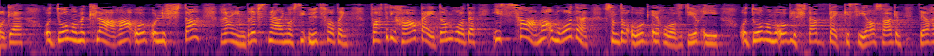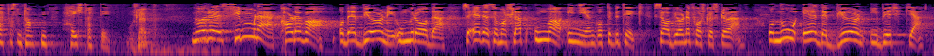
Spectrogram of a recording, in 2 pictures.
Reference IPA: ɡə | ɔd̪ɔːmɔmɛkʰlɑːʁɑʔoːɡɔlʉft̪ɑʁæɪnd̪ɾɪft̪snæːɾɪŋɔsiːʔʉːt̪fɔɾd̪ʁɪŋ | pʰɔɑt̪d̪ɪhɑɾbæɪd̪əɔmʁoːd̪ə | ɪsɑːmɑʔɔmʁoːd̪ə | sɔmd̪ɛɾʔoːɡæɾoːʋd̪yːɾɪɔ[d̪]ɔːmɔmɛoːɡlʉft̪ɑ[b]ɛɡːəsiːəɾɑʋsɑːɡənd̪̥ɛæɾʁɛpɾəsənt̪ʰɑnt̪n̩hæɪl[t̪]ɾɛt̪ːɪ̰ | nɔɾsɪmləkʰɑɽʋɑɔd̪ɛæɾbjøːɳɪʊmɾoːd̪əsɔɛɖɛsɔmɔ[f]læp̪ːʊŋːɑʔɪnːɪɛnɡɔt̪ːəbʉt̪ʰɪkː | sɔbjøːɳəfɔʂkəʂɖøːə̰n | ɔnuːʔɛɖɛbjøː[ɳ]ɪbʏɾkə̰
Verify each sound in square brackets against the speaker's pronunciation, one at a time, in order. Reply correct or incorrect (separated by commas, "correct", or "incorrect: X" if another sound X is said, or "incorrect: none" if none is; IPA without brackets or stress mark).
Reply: correct, correct, correct, incorrect: ʂ, correct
